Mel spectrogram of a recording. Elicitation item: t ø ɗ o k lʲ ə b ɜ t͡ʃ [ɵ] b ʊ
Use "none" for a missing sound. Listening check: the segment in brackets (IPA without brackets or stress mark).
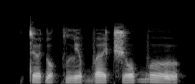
o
